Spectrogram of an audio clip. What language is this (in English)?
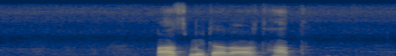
Nepali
